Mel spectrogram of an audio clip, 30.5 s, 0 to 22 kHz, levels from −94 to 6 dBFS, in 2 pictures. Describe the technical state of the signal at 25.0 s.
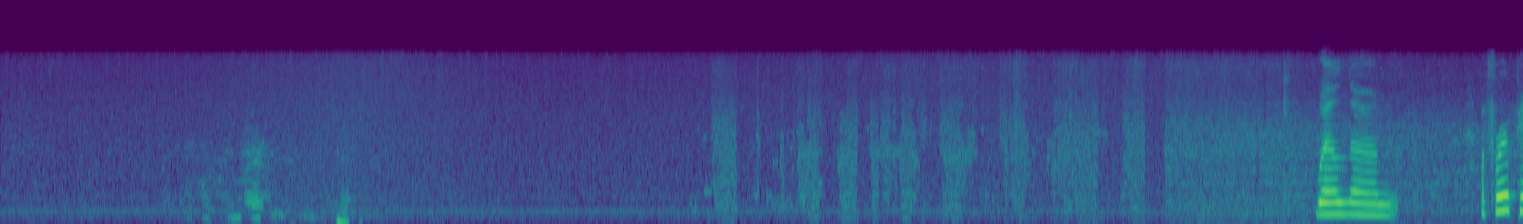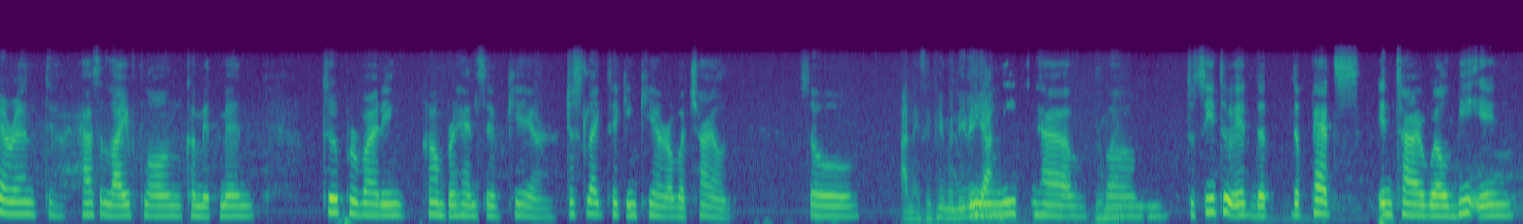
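From 24.9 to 25.03 s the speech dips briefly by roughly 10 dB: speech suppressed in double talk, likely an echo canceller ducking this side's talker along with the loudspeaker echo.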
